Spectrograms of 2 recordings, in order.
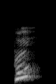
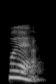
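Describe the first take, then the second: First: П as a bare consonant, not its letter name; sound of п. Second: П said as its name, "pe", drawn out; name the letter п with a long e. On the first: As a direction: release п with a short neutral vowel. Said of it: "Звук п". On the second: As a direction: say п slowly as "pe". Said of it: "буква п". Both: Shown as a demonstration.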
